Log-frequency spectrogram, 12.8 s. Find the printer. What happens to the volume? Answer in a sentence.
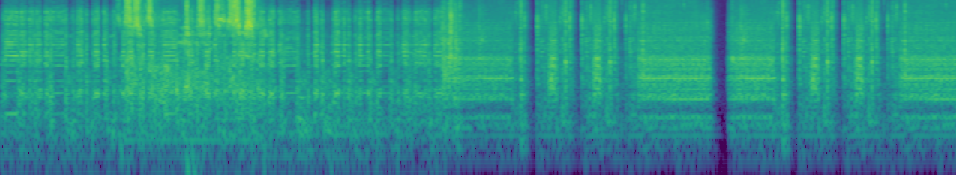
The loudness of the printer stays about the same.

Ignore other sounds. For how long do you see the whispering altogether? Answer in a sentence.
The whispering can be heard for 2 seconds in total.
